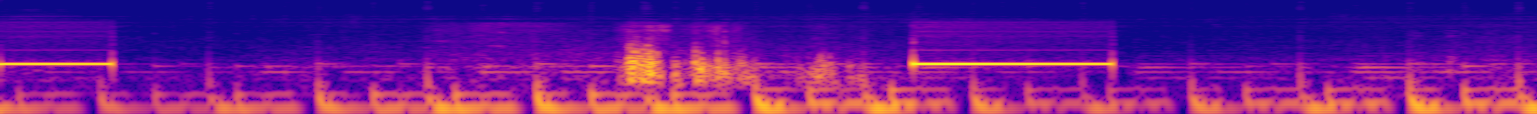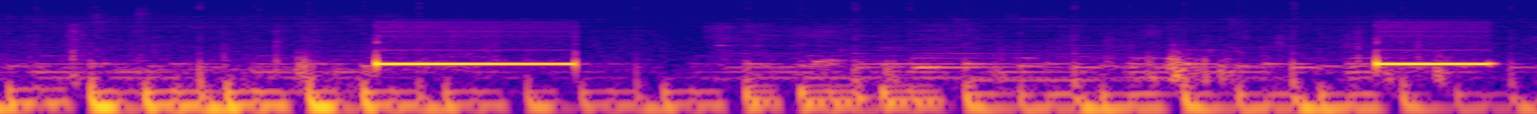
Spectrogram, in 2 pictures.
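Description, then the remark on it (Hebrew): A phone line rings out: a steady electronic ringing tone repeats about every five seconds, four bursts in all, with faint rustling and handling noise in the gaps and no one answering. “שננסה טלפון אחר?”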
